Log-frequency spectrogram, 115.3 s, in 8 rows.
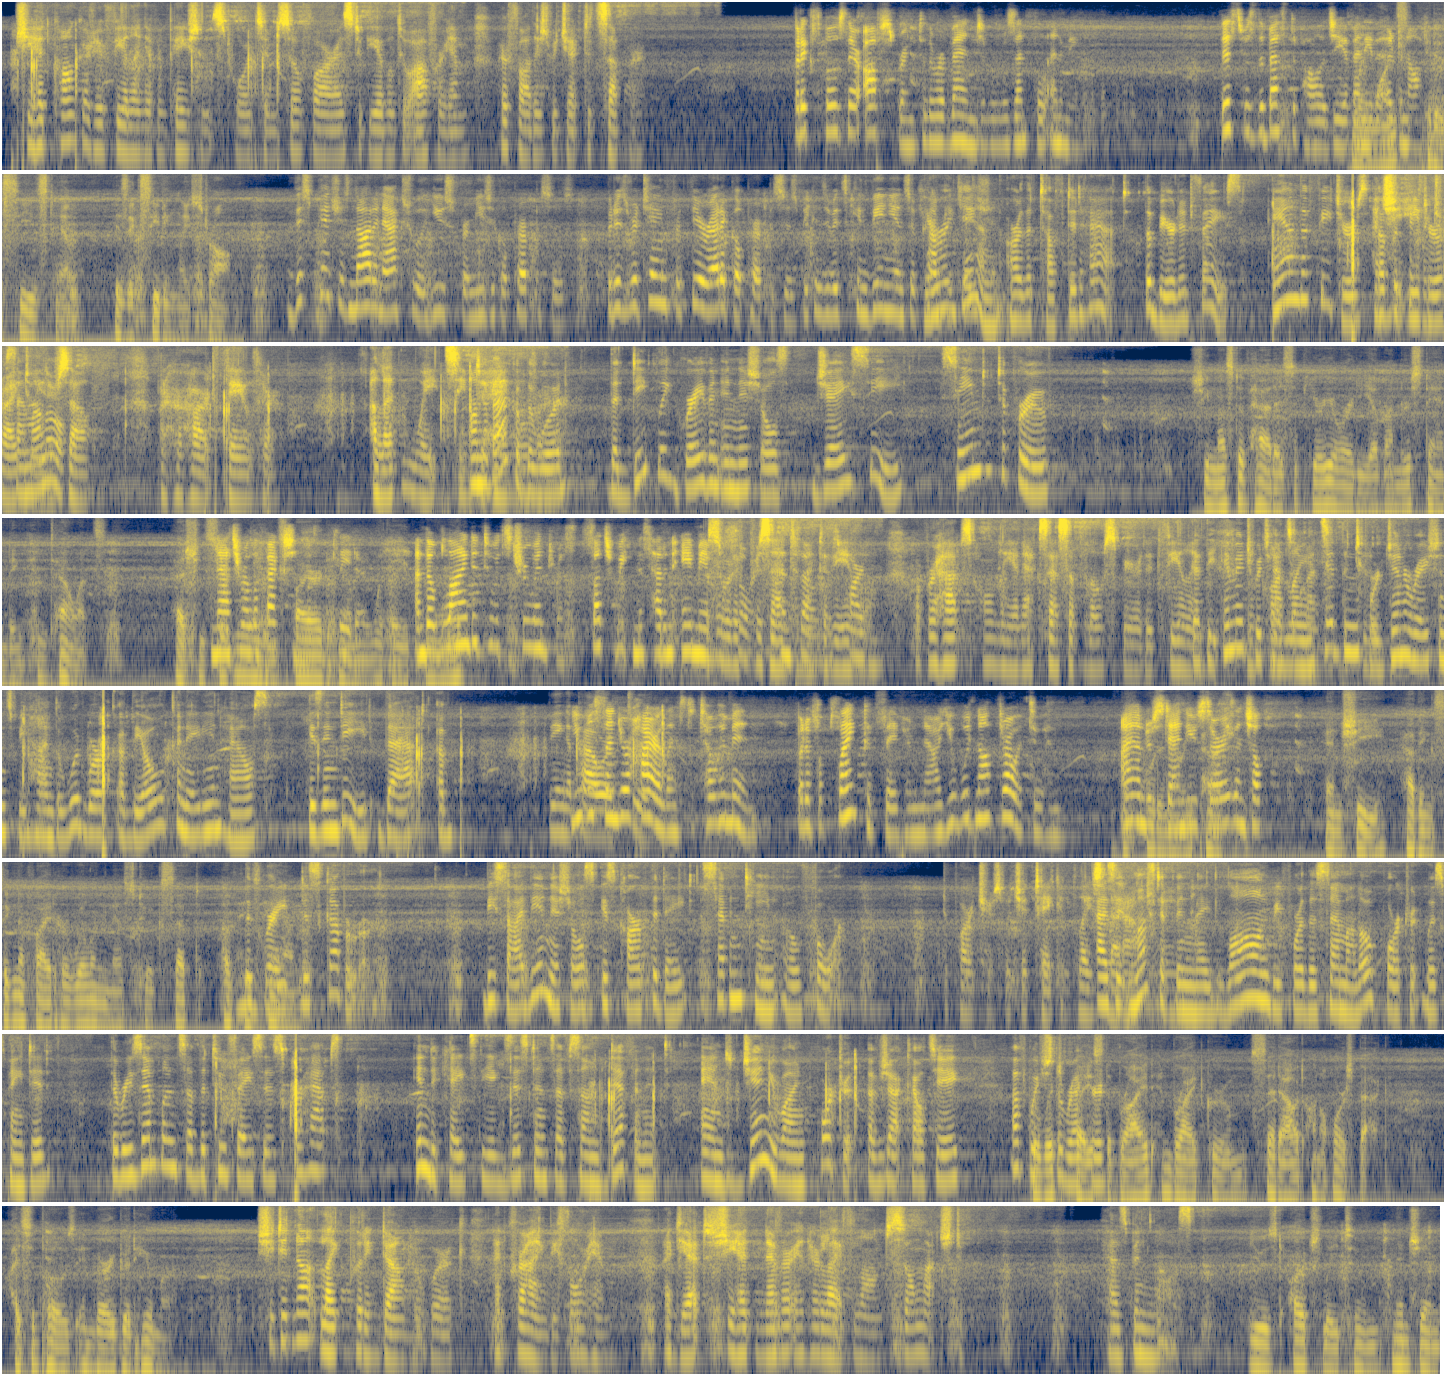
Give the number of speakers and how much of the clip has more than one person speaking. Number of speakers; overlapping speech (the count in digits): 5, about 14%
